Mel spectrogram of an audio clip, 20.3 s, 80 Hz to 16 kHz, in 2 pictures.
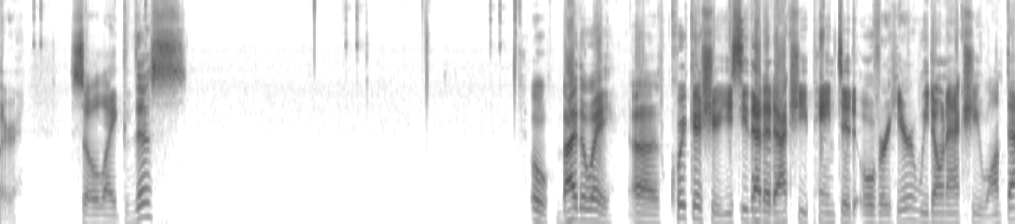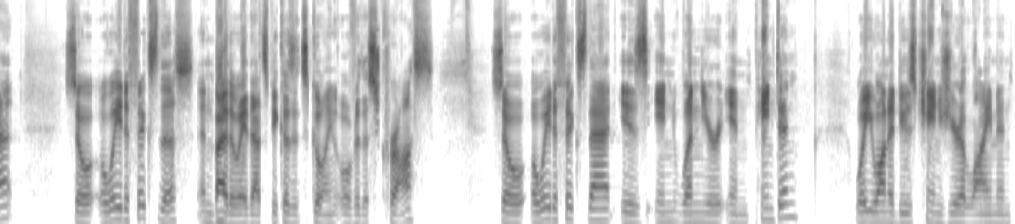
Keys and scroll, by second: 9.8 ctrl+z, 10.3 ctrl+z, 10.8 ctrl+z, 11.2 ctrl+z.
